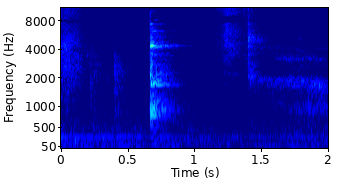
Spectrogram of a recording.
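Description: A spoon clinks once, briefly, against a small glass jar as sugar substitute is scooped out, a little over half a second in; otherwise near silence with a couple of faint ticks.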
